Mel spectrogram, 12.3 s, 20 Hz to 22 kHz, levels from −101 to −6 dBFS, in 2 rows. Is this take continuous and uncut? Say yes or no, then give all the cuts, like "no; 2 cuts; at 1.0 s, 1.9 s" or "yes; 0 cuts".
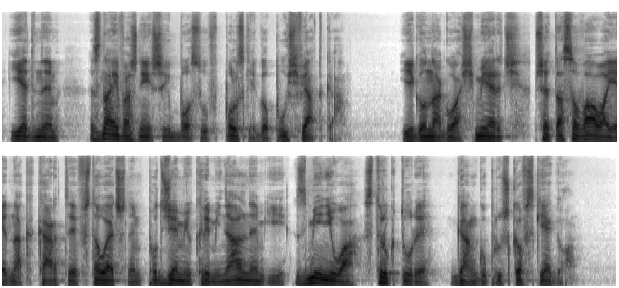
no; 2 cuts; at 5.3 s, 9.0 s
